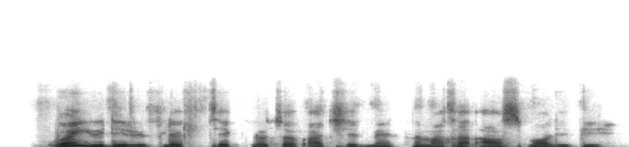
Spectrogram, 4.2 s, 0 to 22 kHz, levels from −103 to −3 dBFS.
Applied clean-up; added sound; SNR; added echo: none; none; none; none.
